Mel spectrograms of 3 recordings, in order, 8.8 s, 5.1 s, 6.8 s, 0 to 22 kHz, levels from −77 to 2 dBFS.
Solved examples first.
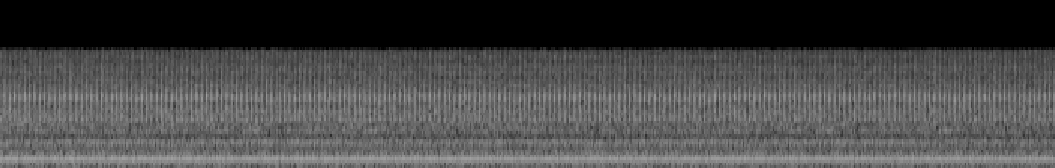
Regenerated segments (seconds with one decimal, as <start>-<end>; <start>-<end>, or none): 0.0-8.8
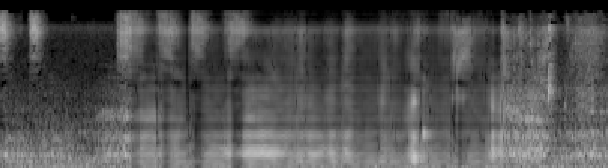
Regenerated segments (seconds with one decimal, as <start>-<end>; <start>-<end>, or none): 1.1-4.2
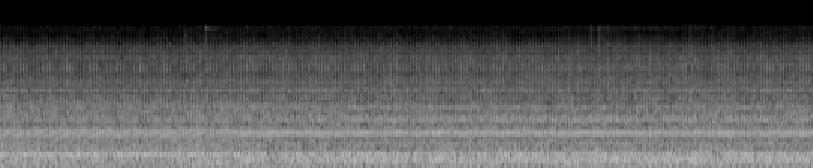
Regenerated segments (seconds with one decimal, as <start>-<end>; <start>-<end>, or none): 4.6-5.7

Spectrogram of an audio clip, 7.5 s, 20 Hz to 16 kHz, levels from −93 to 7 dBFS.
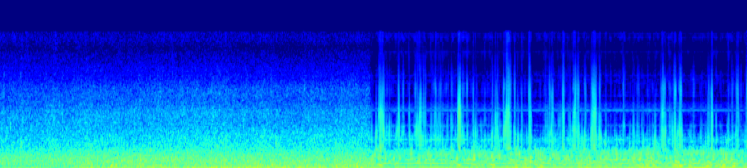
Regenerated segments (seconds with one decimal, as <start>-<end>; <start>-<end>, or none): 3.7-7.5

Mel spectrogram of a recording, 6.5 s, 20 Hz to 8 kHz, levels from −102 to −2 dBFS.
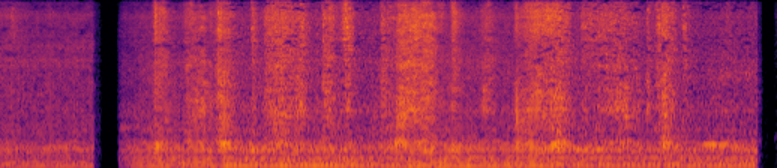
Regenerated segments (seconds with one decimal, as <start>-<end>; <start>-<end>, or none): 0.0-1.9; 3.3-4.5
